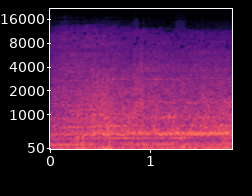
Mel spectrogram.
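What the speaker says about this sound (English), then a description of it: "You can hear those tires squealing a bit, but still no loss of traction." A DTM race car from the 2003–2005 era laps the Nurburgring in RaceRoom, engine roaring steadily with a broad, continuous tire squeal blended into the drone throughout.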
